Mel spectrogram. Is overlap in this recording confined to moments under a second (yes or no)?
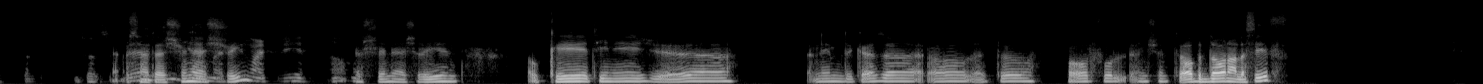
no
